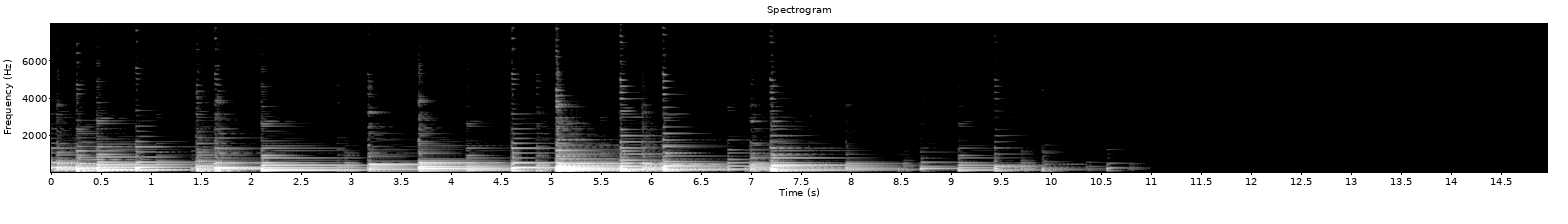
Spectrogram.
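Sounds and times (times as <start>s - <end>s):
classical guitar: 0.0s - 10.9s.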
